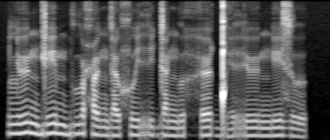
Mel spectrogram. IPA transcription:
l ø ŋ ɡ e m b u ħ œ ŋ ɡ a χʷ i r i ɡ a ŋ ʊ h œ ɡ͡ǃ ɛ r ø ŋ e z ʊ

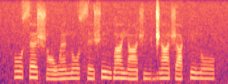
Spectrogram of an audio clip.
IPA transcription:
o˧ s ɛ˧ ʃ ɔ̃˨ w ɛ̃˨˦ n o˦ s e˧ ʃ ĩ˦ ɡ͡b ã˦ j ã˧ ʃ i˧ d͡ʒ ã˦ ʃ a˧ k ĩ˦ n o˦

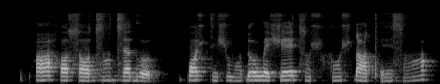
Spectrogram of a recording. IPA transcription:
pʰ ɑ h ɔ s ɔ d͡z ɑ̤ d͡z ɜ ɡ ʊ | p ɔ ʃ t e̤ ʃ v ɔ̤ ɗ ʊ w e ʃ e t͡s ɔ̤ ʃ h ɔ̤ ʃ ɗ ɑ tʼ e̤ s ɑ̤

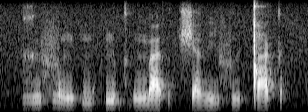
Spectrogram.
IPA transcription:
ɣ ʉ f v ɐ ŋ ɵ k m u k n u ɡʱ ɐ ŋ͡m a θ ɐ k ʃ a ð i f ɨ ǃ a k

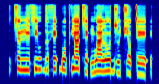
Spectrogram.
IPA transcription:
t͡s ə˧ n̪ ĩ˧ s j u˧ ɡ ə˧ h e˦ ʔ b ɔ˧ pʰ j a˦ t͡s e˨ ʔ n̪ w a˧ l o˧ d͡z u˨˩ t͡ɕ ɔ˨˩ t̪ e˨ ʔ

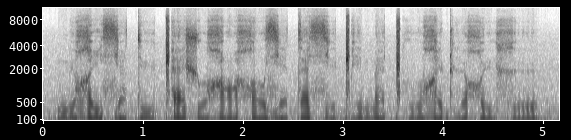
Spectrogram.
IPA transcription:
m y ʁ i sʲ ɑ t y ǁ æ ʃ u ʁ ɑ χ o zʲ æ t æ sʲ ø ɡ͡ǁ e m æ ǁʰ u ʁ e ɖʱ ø χ y x ø

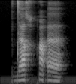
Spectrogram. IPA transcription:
d ɜ χ q ə̃ ʔ ɜ

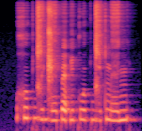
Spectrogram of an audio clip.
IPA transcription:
x u k d͡ʑ i̤ ɖ͡ʐ ɛ̤ p ɛ ʔ i k w u k d͡ʑ i̤ t m ɛ̤ nʲ

